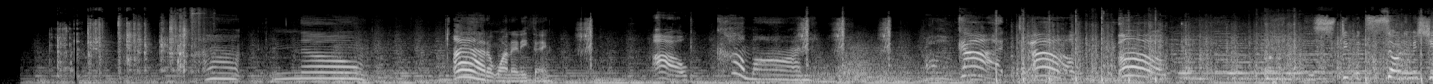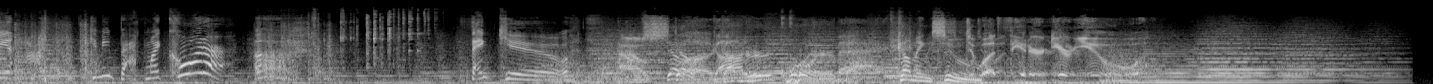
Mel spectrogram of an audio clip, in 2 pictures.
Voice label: RADIO COMEDY

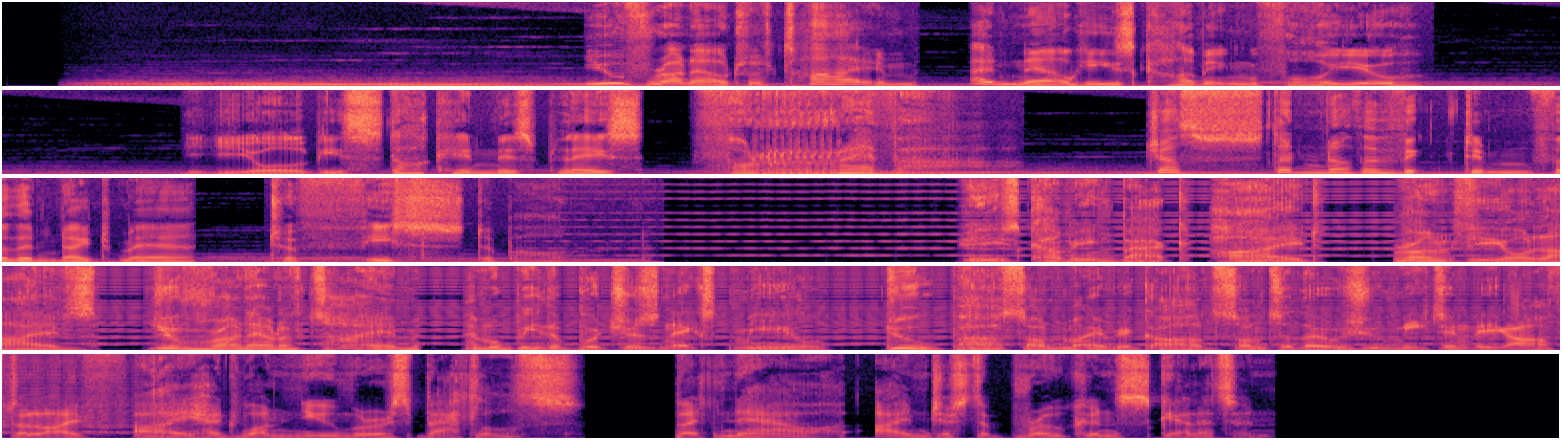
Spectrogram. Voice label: Sinister Warrior Gaming Voices

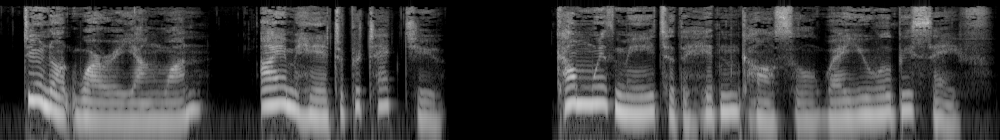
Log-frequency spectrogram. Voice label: Toys Animation Godmother

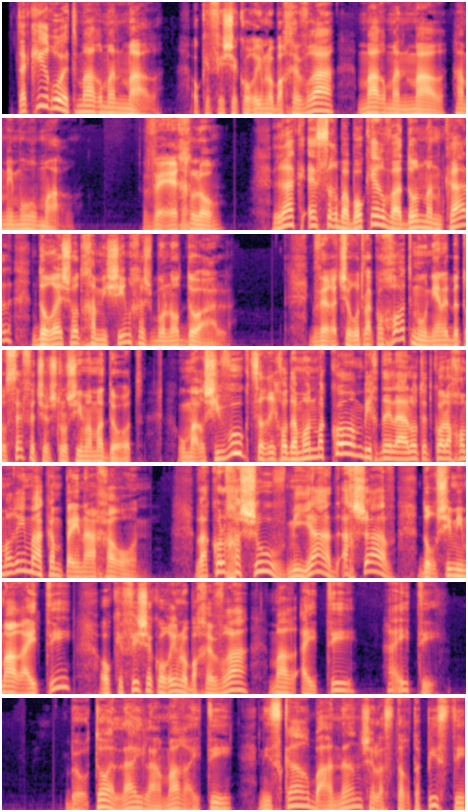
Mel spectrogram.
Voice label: hebrew voice over audio bite

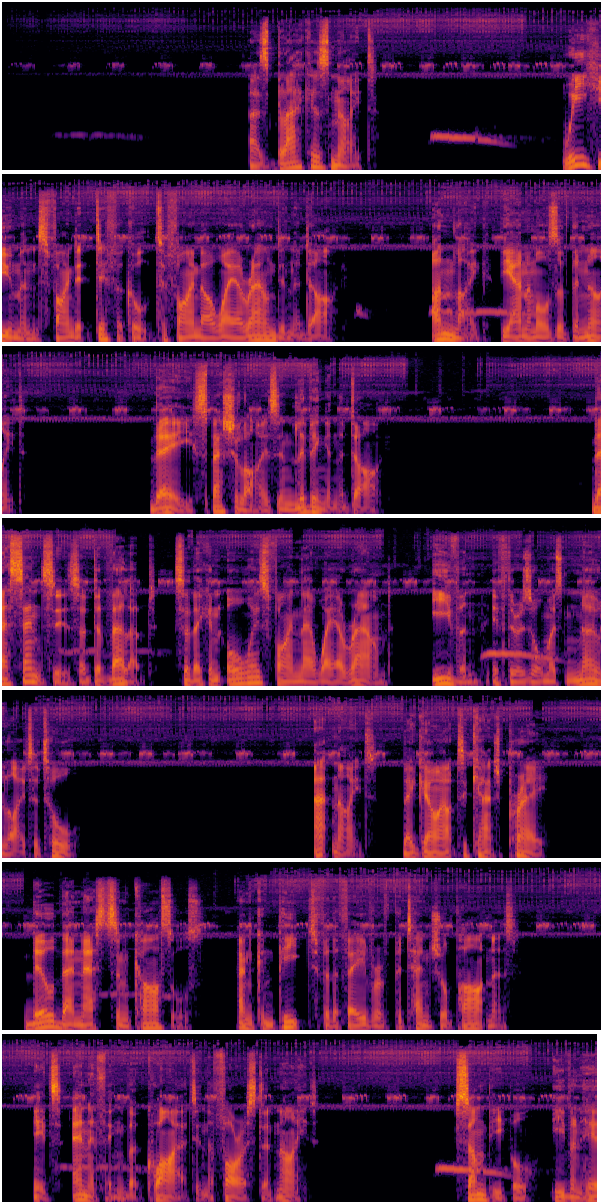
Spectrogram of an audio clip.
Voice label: Museum Audio Guide; Animalsofthenight

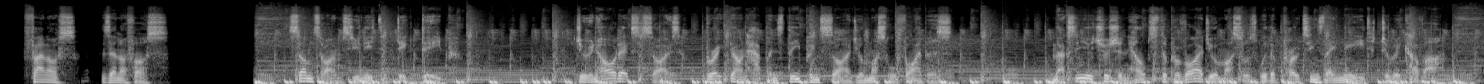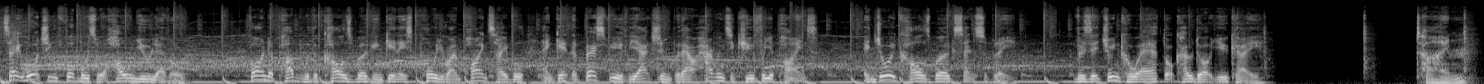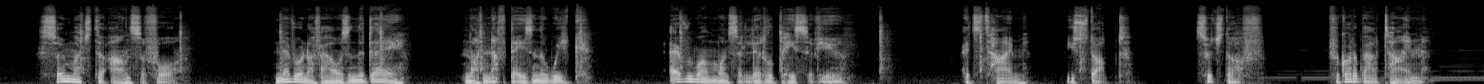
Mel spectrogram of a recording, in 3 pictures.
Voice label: Commercial voice

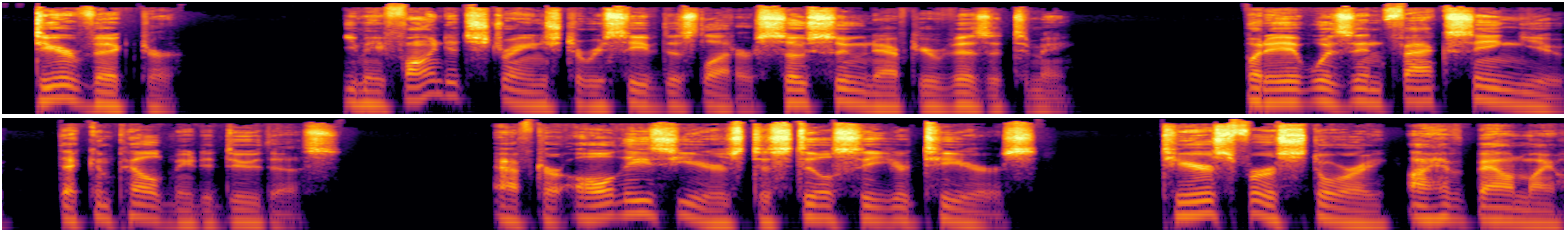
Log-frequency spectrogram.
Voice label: Short audiobook

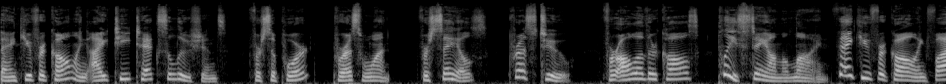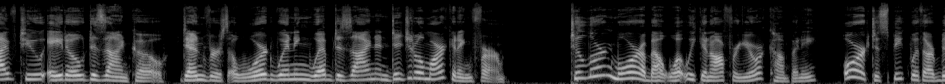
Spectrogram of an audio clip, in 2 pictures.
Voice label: IVR

